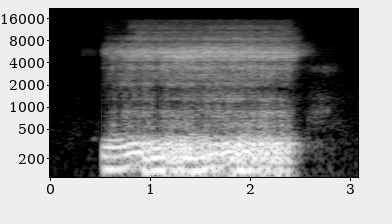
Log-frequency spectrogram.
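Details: One long, loud, rattling inward snore lasting about two seconds, followed by quiet breathing; snoring.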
